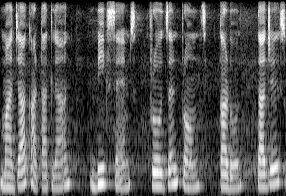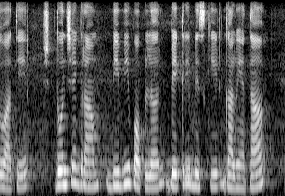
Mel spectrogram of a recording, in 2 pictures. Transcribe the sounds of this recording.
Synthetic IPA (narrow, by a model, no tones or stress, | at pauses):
mad͡ʑakaʈãt̪ljan | biɡsems | fɾod͡zəɳʈpɾɔms | kaɽuːn | t̪ad͡ʑesuʋat̪iɾ | d̪onɕeɡɾambibipɔpuləɾbekɾibiskiʈɡʱalũjɛt̪a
